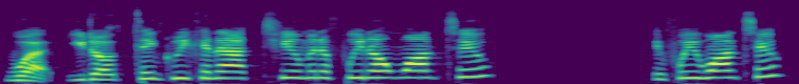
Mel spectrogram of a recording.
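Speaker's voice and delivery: high, indignant scoff; mock him for the assumption; offended river spirit; scoffing naiad. A narrator's reading.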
